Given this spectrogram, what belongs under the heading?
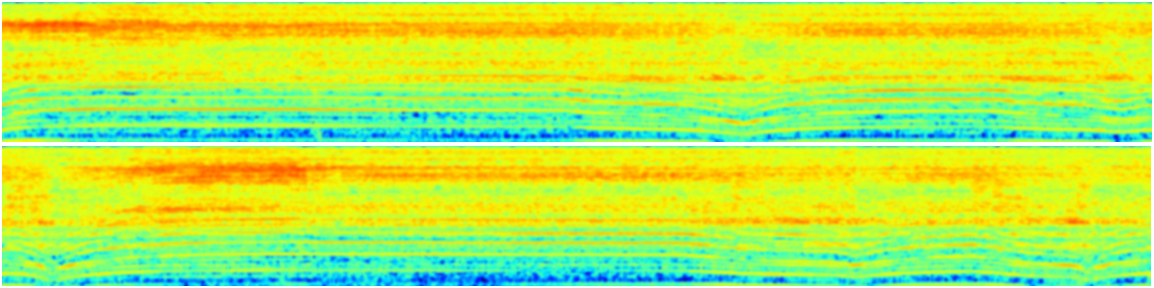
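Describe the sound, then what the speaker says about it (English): A pencil grinder spins a sanding drum to deburr air-cooled VW lifters, giving a steady high-pitched whine with brief dips in pitch as the tool bites into the metal, close and continuous with no talking. "we're going to take a sanding drum on the pencil grinder, and we're just going to go through and deburr them real quick"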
